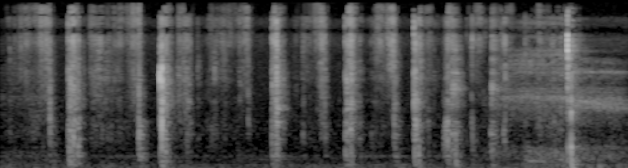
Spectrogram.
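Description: Tarot cards shuffled and drawn from a deck, a faint close series of soft riffling flicks and snaps at an uneven pace, with no voice.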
